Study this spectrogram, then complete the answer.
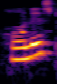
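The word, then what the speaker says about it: honest: हॉनेस्ट में H silent रहता है, एच, इस पे हमें अंडरलाइन करना है।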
